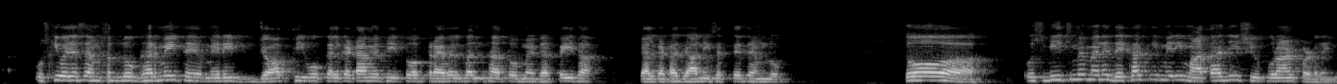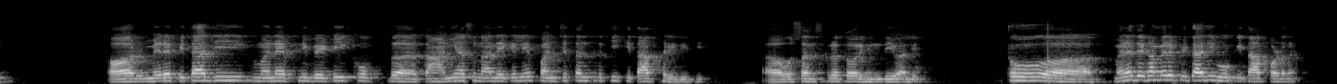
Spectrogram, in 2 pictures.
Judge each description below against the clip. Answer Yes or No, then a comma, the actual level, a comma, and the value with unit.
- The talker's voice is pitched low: No, medium, 155 Hz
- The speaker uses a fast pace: No, average, 175 wpm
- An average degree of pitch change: Yes, average, 4.4 semitones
